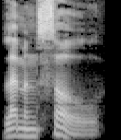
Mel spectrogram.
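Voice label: "lemon sole", British English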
